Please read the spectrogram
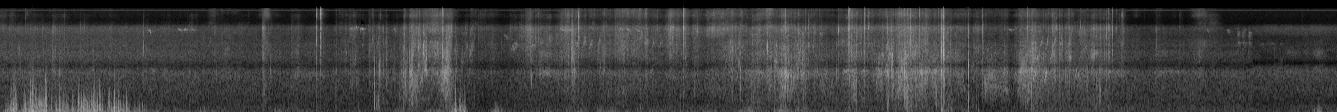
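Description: Footsteps on a wet path strewn with fallen twigs and leaves, with scattered rustles and crackles and an outdoor wash of noise that swells now and then. A loud low burst fills the first two seconds.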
